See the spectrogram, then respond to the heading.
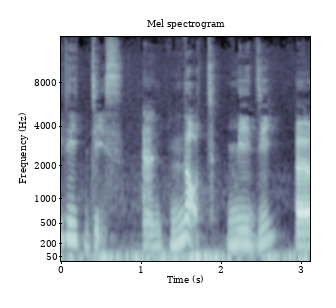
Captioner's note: speaks French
